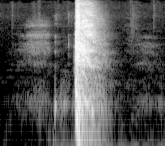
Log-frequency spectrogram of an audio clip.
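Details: A single loud, explosive sneeze with a short intake of breath before it and a quiet exhale after, from a sneezing compilation; sneeze.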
